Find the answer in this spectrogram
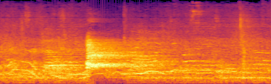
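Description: A dog barks once, loudly, about a second in, the sound ringing briefly in a large hall, over a murmur of people talking.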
